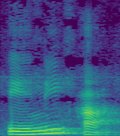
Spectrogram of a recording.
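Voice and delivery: ordinary talk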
